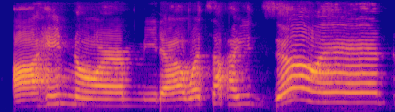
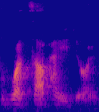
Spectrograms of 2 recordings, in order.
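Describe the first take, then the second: First: High, drawn-out, sing-song hello; bubbly slow hello; excited greeting. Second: Said in the usual way. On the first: Real, not acted. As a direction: stretch the greeting out happily. Greeting a viewer by name.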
